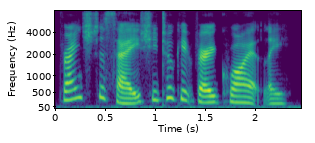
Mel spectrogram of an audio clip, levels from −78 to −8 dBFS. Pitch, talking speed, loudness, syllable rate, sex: 215 Hz, 195 wpm, -19 LUFS, 4.7 syllables/s, female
